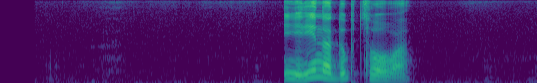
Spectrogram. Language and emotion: Russian, neutral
